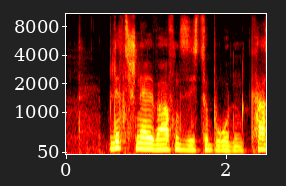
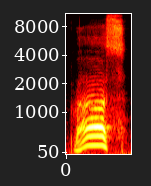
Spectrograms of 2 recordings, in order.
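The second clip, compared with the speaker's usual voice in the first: much higher, louder puzzled call; shouting back; 10 semitones higher, 4 dB louder than usual. A narrator's reading. Dimpfelmoser calls back over the engine noise, high puzzled shout. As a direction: yell it back, not hearing a thing. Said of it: "rief Herr Dimpfelmoser zurück".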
